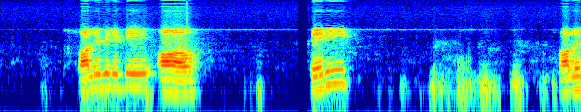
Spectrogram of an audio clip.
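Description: A man speaks clearly into a close microphone, explaining.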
